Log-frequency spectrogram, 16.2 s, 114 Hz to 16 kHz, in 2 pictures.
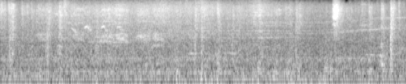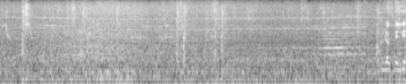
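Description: A WDP 4B diesel locomotive from Tughlakabad hauls the Delhi Sarai Rohilla–Bikaner Express past Delhi Sarai Rohilla, a loud continuous rumble with wheel clatter and occasional faint squeals, heard from close by with voices mixed in.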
